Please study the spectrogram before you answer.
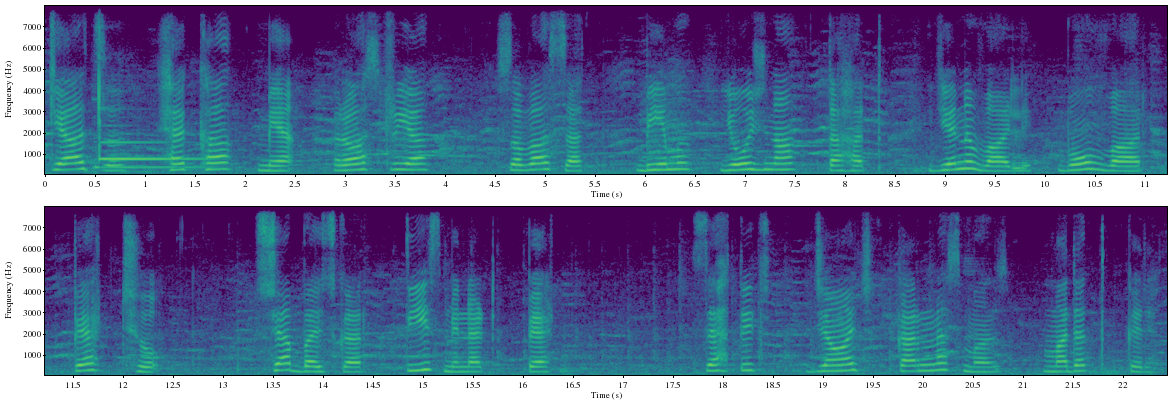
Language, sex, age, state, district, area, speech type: Kashmiri, female, 18-30, Jammu and Kashmir, Bandipora, rural, read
